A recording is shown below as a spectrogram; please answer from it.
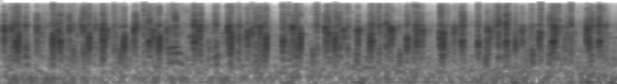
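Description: A small group of people clapping their hands in steady, fast applause, with some voices mixed in.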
